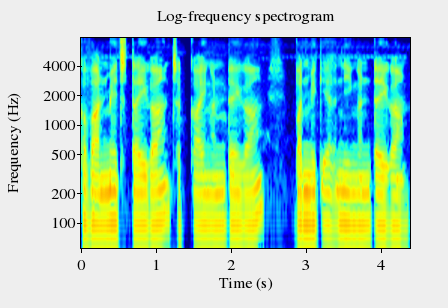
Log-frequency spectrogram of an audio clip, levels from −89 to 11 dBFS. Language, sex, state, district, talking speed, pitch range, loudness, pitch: Wancho, male, Arunachal Pradesh, Longding, 190 wpm, 100-105 Hz, -21 LUFS, 100 Hz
